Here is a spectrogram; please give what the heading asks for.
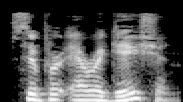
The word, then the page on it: supererogation: British English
